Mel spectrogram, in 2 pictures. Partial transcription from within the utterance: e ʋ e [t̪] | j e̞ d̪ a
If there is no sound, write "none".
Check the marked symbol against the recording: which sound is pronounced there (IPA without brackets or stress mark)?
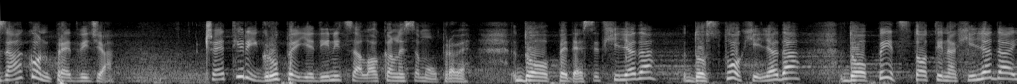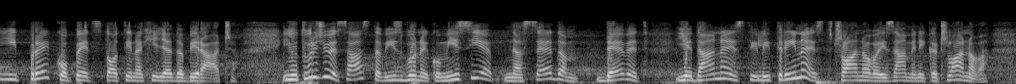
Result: t̪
